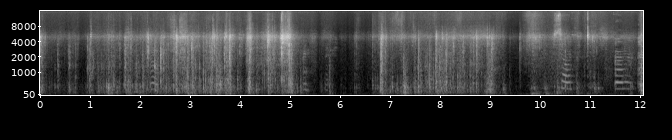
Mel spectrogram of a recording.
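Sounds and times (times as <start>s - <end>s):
cardboard boxes rustling and scraping: 5.8s - 11.7s.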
